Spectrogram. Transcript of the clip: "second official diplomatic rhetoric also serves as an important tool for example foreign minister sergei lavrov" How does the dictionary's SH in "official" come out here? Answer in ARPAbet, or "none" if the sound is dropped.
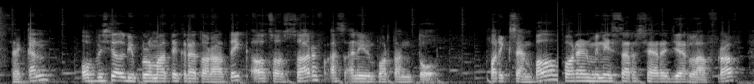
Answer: S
